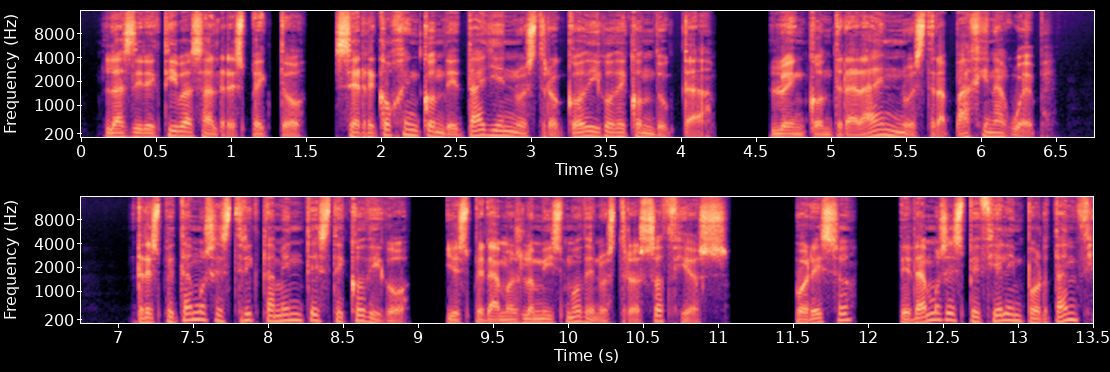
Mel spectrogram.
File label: elearning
